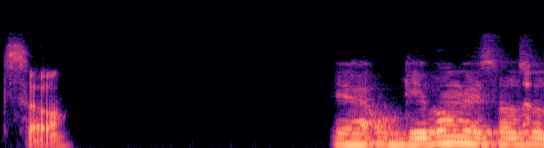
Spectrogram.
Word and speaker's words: Umgebung: How do you pronounce that exactly? Oh, Umgebung. Umgebung.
